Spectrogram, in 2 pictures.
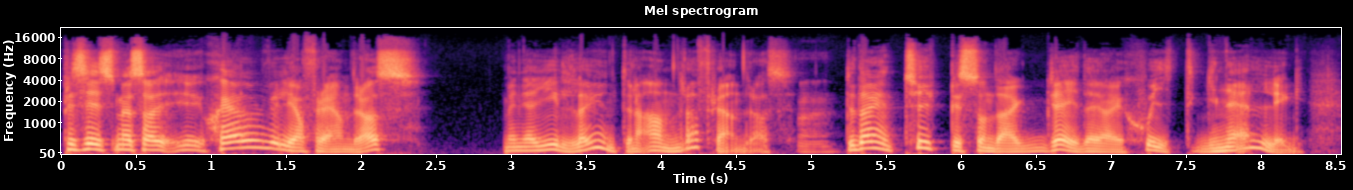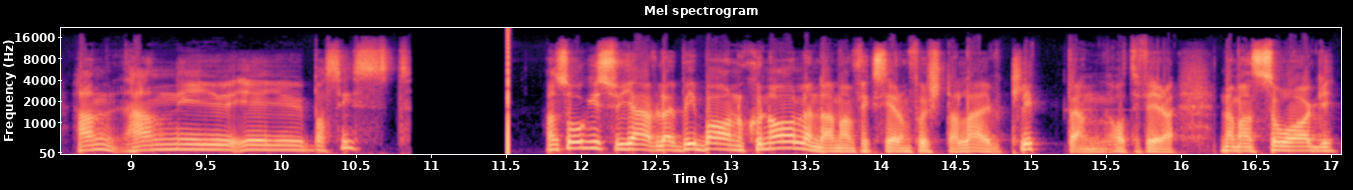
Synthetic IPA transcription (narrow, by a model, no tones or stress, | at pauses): pʰɾɛs̬iːsːɔmjasɑːɧɛlvvːɪlːjɑfœɾɛ̰nd̪ɾas | mɛnjɑːjɪlːajʏɪnt̪ənæ̰ɾand̪ɾafœɾɛ̰nd̪ɾa̰sd̪̥ɛd̪æɾæɛnt̪ʰyːpɪsksɔnd̪æ̰ːɾɡɾɛjd̪æɾjɑ̰ːɡæɾɧiːt̪ɡnɛ̰lːɪ̰ɡhanhanæɾjɵæjɵbasɪst̪ | hansoːɡjɵsɔjæːvlaɪbɑːɳɧʊɳɑːlənd̪æɾmanfɪkːseːd̪ɔmfœʂʈalajvkʰlɪpːənɔt̪ːɪfyːɾa̰næɾmansoːɡ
